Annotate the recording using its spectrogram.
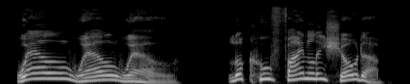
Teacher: But the tone he actually uses, playful, warm, slightly teasing, with a light singing quality rising and falling through the sentence, completely changes the meaning.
